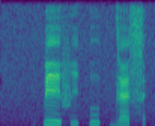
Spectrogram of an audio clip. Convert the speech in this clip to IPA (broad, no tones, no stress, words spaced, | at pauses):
k͡pefi ʔuʔdæs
